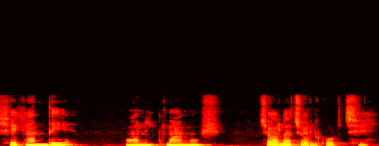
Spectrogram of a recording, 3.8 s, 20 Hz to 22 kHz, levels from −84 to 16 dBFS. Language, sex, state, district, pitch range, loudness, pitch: Bengali, female, West Bengal, Alipurduar, 215-265 Hz, -13 LUFS, 245 Hz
